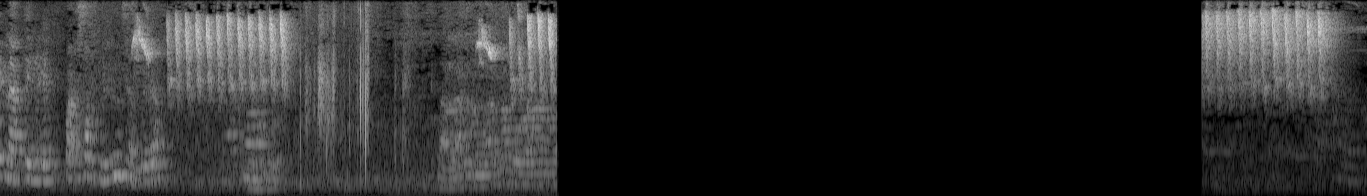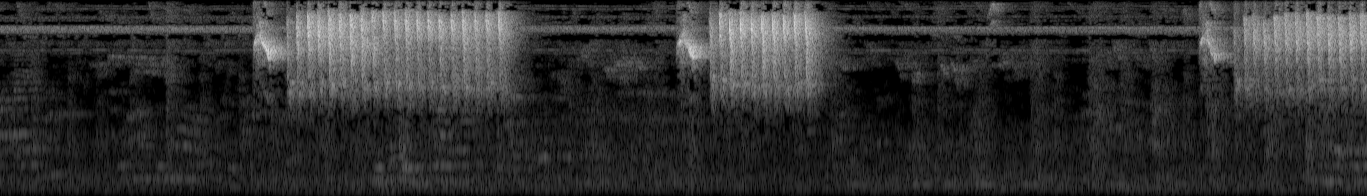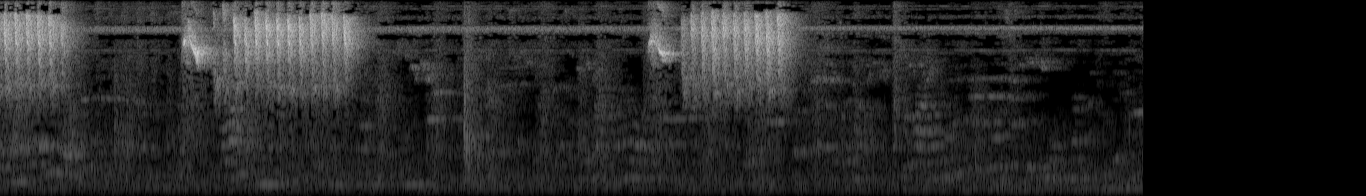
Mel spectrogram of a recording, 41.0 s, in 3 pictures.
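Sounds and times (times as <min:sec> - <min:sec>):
bird high-pitched trilling: 0:01.3 - 0:03.0, 0:04.8 - 0:05.6, 0:12.0 - 0:13.4, 0:16.2 - 0:18.9, 0:20.4 - 0:22.0, 0:25.6 - 0:28.2, 0:29.2 - 0:31.0, 0:33.8 - 0:35.5.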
